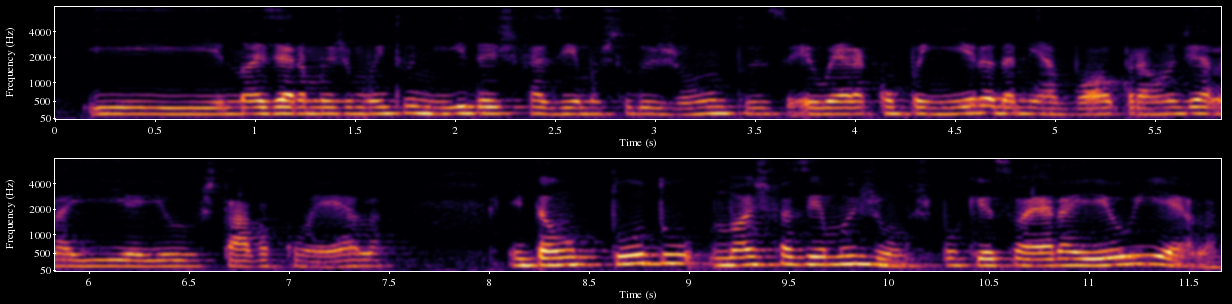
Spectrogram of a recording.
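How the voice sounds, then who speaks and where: This woman's voice sits fairly low, with a dark, mellow tone and fairly even intonation. She talks at a moderate pace, and the room adds audible echo. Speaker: dance group member. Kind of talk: testimony.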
